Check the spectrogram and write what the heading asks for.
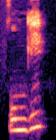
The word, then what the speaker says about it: funghi: When you add an H, you have the hard G. Ge. Traghetto. Funghi, as an example.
